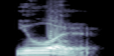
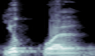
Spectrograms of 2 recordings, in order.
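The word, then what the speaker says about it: 유월: jadi misalnya bulan eh bulan 6 itu bacanya bukan Al secara apa namanya secara apa Huruf kan yuk Ya yuk Tapi bacanya itu bukan yuk tetapi y Yual ya gitu Bukan ukal Ya sama dengan dengan eh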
